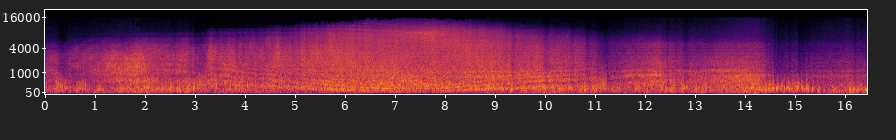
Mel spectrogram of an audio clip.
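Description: Boeing 737-800's twin CFM56-7B turbofans as the airliner passes low overhead on final approach: a loud jet sound with a high hiss on top, loudest about seven seconds in and sweeping in pitch as it goes over. The high hiss drops away about two seconds before the end as the airliner moves off toward the runway.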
